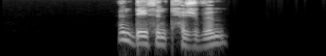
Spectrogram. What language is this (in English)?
Kabyle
